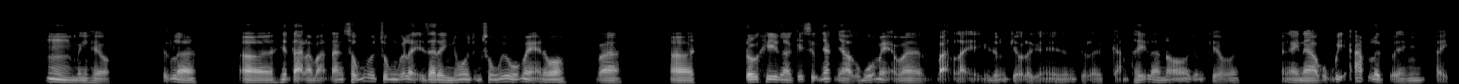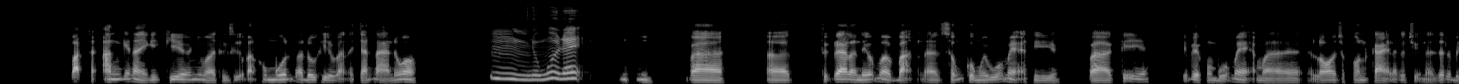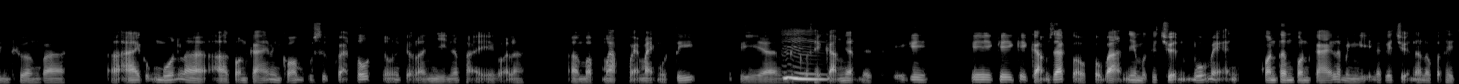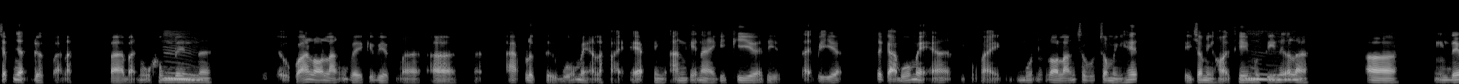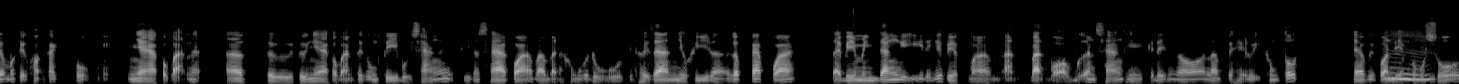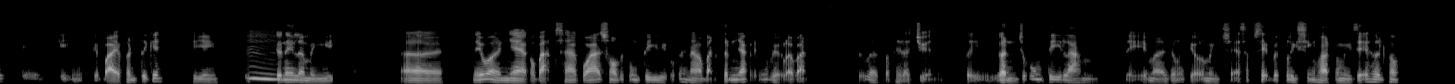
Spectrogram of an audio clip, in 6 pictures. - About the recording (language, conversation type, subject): Vietnamese, advice, Làm thế nào để duy trì thói quen ăn uống lành mạnh mỗi ngày?
- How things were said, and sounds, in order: tapping; other noise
